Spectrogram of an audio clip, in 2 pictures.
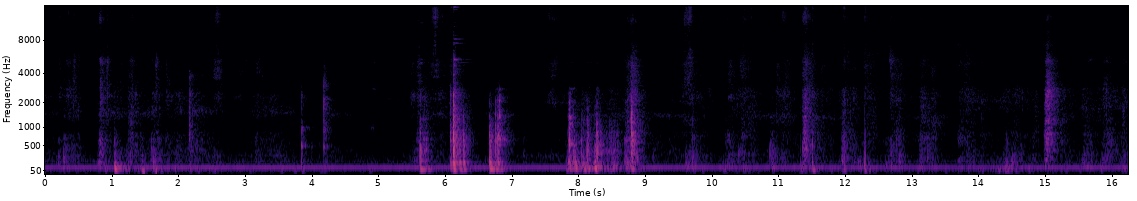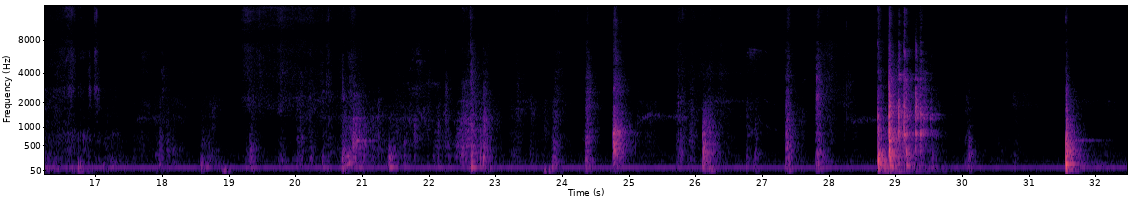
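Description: Scattered clinks and knocks of tools and steel parts being handled on a Stihl MS660 chainsaw's body as its bumper spikes are worked on, with a burst of clatter near the end. A steady low hum runs underneath.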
